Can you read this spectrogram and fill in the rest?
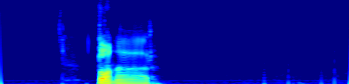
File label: "tanar", Hungarian; szavak es kifejezesek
